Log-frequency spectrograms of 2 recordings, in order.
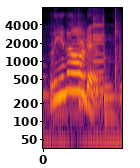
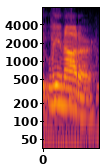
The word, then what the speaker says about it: Leonardo: Australia you'll see that Australians don't pronounce the letter R so in America of course they'll be saying Leonardo Leonardo Leonardo but in Australia will be Leonardo so you've got to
